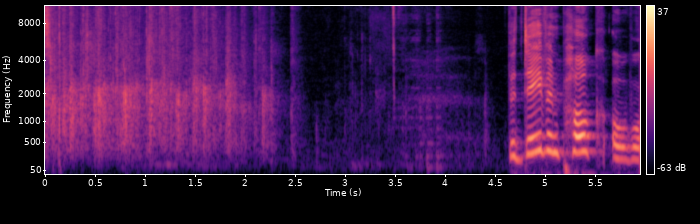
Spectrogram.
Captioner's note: audience applauding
